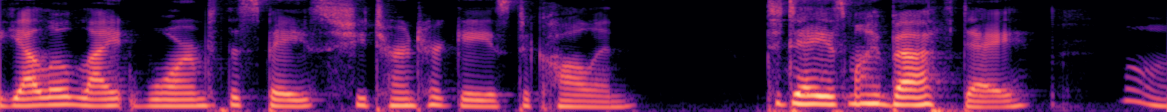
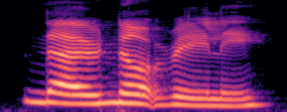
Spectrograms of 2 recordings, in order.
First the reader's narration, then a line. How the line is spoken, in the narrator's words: she giggled helplessly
